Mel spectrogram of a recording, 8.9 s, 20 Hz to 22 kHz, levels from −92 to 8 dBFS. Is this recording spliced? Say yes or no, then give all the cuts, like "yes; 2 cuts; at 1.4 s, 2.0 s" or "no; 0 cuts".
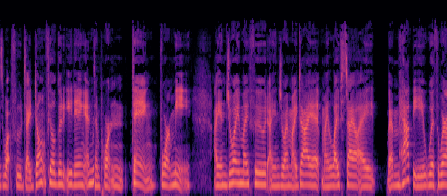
yes; 1 cut; at 1.9 s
